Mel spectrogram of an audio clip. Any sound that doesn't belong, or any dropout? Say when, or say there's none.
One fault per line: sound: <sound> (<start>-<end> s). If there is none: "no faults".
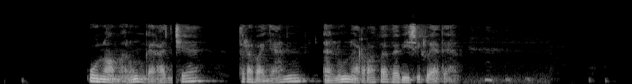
sound: dropout (1.7-1.8 s)
sound: laugh (4.7-5.4 s)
